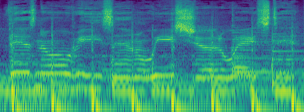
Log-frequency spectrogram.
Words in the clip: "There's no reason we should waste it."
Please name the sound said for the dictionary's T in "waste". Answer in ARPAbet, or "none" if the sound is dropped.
T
